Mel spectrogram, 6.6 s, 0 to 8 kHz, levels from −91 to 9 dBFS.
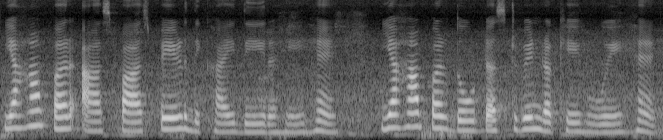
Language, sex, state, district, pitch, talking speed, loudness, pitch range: Hindi, male, Madhya Pradesh, Katni, 205 Hz, 135 wpm, -19 LUFS, 180-250 Hz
